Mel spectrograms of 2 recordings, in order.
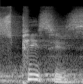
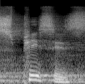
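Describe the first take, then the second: Both takes have the same delivery.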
